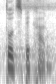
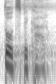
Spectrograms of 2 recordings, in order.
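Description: First: "Todos pecaram" repeated softer, dropping to a hush; softer solemn echo of "Todos pecaram". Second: Said in the usual way. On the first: Shown as a demonstration. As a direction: let the repeat of "Todos pecaram" fall quiet.

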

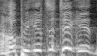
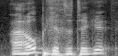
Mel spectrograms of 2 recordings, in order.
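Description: First: High, sneering imitation; mock him in a high voice. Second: Said in the usual way. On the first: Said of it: "It's like". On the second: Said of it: "He's like".

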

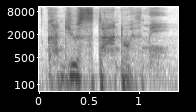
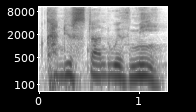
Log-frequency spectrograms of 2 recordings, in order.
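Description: First: Whispered and much softer, pleading; whispered plea. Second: Said in the usual way. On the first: Retold or imitated. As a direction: repeat the plea as a hushed whisper.

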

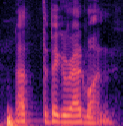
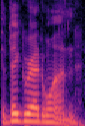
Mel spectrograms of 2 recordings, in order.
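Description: First: "Big" hit hard in "the Big Red One"; American-style stress, "Big" punched. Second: "The Big Red One" with "One" leaned on; English-style stress, "One" leaned on. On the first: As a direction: punch "Big" over the rest. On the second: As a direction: push the last word "One". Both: Shown as a demonstration.

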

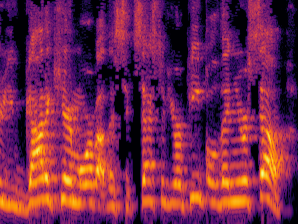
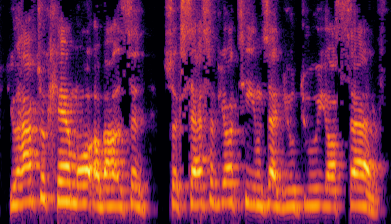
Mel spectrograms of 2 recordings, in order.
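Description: First: Said in the usual way. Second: Hammy mock German accent; fake German accent. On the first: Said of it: "Let me say this again". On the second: Coach repeating the leadership rule to viewers, fake German accent. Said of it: "In my best fake German accent".

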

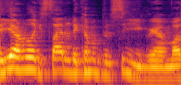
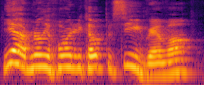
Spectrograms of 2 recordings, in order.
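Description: First: Quick, higher phone-call greeting; excited grandchild on the phone. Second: High, quick phone-call chirp; eager grandchild on the phone. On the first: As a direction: tell Grandma eagerly, at a quick pace. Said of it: "You would say". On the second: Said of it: "you wouldn't say". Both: Acted.

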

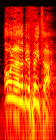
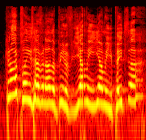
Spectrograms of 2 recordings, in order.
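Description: First: Put-on high, loud, rude kid's demand; pushy greedy kid voice; demanding child. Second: High, loud, sugary asking voice; sweetly pleading child; polite sweet child. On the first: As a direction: bark it like a spoiled child grabbing for more. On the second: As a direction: ask nicely like a grateful kid. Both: Shown as a demonstration. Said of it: "Do, do you get the difference?".

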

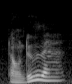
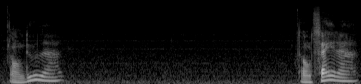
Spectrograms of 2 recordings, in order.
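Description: First: Quiet, firm don't; soft rebuke. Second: Barely audible, softer still; near-whispered rebuke. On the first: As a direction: hush it down, gently scolding. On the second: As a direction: let it fade almost to a whisper. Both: Real, not acted. Repeated rebuke, dropping off.

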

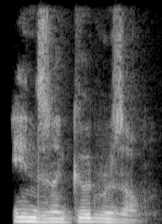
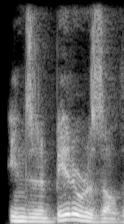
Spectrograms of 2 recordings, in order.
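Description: First: Said in the usual way. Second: "better" punched louder; quicker restatement with "better" stressed. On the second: Real, not acted. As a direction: correct it, leaning hard on "better". Corrects good to better.

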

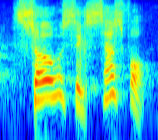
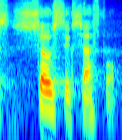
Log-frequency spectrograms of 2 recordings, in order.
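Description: First: Slow, drawn-out praise at normal pitch; slow affirming God voice. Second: Lower, softer, slow reassurance; gentle God voice. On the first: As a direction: stretch it out to affirm them. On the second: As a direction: soothe them, slow and low. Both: Pretend. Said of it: "God goes".

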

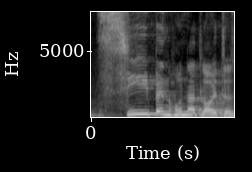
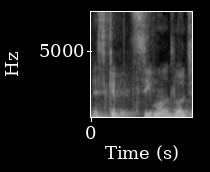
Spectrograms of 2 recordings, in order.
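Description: First: High, slow, amazed "Siebenhundert"; amazed emphasis. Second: Said in the usual way. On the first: Real, not acted. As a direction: stretch "Siebenhundert" out in disbelief. Repeats the number in amazement.

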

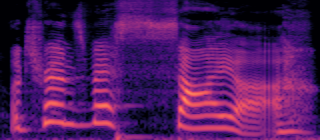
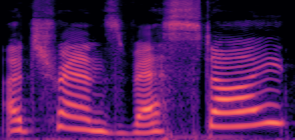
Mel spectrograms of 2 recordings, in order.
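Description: First: "transvestire" slow and high, ending in -ire; misread word. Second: "transvestite" slowly, with a clear -ite ending; corrected word. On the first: Agent repeats the script's typo, drawn-out "transvestire". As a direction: stretch "transvestire" with -ire instead of -ite. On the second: Agent corrects the misreading, slow questioning "transvestite". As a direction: say "transvestite" drawn out, rising on -ite. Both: Acted. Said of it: "it's supposed to say transvestite".

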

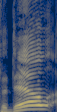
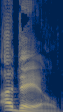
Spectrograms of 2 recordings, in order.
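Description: First: Adele said as uh-DELL, rising; questioning Adele with a short E; short-E pronunciation. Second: Adele said as uh-DALE, falling; long-A pronunciation. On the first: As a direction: ask Adele ending like bell. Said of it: "formerly known as [name]". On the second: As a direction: answer Adele rhyming with pale. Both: Shown as a demonstration.

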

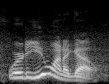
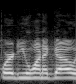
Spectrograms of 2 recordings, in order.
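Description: First: "you" stressed, falling at the end. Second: Said in the usual way. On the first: Retold or imitated. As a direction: lean on "you" in "Where do you wanna go?". Wife turns the question back.

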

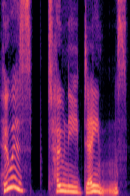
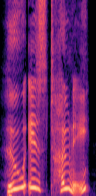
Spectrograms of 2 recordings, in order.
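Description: First: Slow, puzzled question; confused. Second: Insistent, high, drawn-out question; louder. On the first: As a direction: read out an unknown name slowly, baffled. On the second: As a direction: repeat it slowly with raised pitch, demanding. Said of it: "asks again, louder". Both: Acted.

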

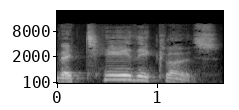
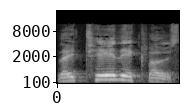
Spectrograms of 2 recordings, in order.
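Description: First: Slowed, heavy words, tear hit hard; grave slow telling; slow dramatic emphasis. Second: Louder, slow, "tear" stressed; forceful dramatic repeat; louder repeated emphasis. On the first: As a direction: lay out "tear" slowly and deliberately. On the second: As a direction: make the line louder than its first take. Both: Acted. Dramatic retelling of Joshua.

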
